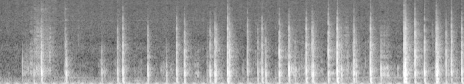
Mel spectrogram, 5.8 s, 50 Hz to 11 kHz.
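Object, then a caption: Cardboard box. Fingertips tap on the cardboard box a mug came in, a fast run of short, dry taps with almost no ring. The taps have a hollow, mid-pitched knock around 450 Hz, and a low hum runs steadily underneath.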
